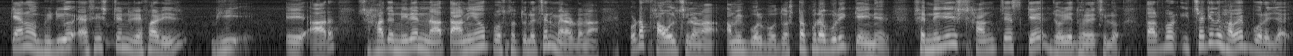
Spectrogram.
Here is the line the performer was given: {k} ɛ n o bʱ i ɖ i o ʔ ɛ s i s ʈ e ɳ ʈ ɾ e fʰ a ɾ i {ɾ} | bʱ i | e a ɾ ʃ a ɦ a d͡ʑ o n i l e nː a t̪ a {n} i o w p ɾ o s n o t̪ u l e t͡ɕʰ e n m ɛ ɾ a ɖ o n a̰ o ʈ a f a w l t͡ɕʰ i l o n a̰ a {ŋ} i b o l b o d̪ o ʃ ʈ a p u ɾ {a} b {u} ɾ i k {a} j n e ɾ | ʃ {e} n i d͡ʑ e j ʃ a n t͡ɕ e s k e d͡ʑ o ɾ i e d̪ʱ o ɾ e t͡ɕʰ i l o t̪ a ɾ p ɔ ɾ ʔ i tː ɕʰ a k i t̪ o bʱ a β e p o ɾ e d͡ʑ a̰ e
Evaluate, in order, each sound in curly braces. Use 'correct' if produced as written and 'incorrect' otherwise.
correct, correct, correct, incorrect, correct, correct, incorrect, correct

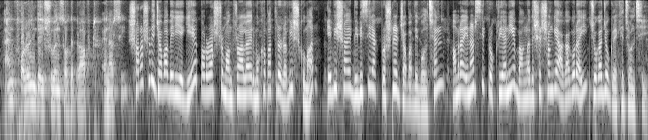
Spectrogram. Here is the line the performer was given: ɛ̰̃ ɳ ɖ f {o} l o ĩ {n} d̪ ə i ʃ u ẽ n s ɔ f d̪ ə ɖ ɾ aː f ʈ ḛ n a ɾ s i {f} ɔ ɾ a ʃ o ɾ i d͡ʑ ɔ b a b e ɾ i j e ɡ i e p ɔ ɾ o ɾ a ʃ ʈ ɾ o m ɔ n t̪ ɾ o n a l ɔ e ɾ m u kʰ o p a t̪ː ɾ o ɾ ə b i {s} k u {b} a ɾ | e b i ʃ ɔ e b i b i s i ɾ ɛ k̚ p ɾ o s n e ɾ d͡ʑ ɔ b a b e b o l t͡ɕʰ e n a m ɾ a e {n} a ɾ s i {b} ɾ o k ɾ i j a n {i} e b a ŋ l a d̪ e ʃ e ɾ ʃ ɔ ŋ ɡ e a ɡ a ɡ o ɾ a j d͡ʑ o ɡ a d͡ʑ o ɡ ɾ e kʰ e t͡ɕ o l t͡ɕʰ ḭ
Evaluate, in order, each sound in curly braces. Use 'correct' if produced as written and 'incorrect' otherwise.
incorrect, incorrect, incorrect, incorrect, incorrect, correct, incorrect, correct

